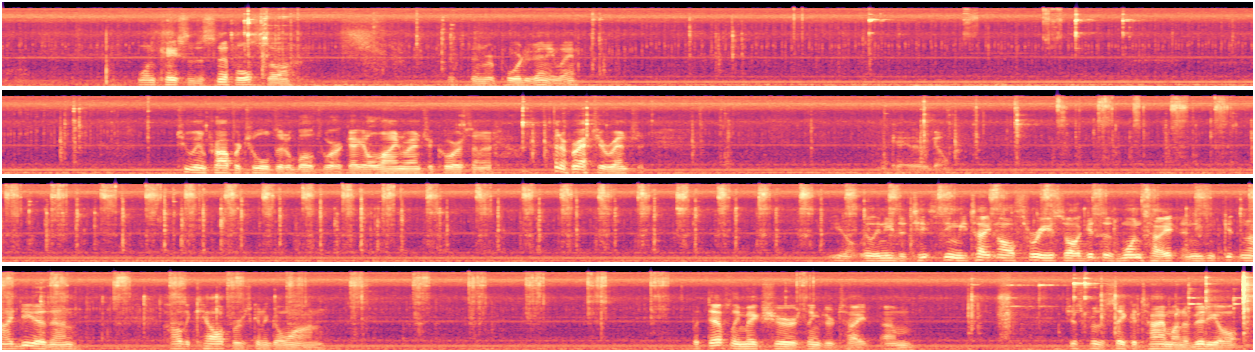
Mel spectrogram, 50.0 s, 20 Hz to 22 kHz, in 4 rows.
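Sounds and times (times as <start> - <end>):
steady low hum: 0.0 - 50.0
metallic clinks of wrench and nuts: 8.5 - 9.0, 10.5 - 11.4, 21.7 - 44.2, 47.2 - 50.0.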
